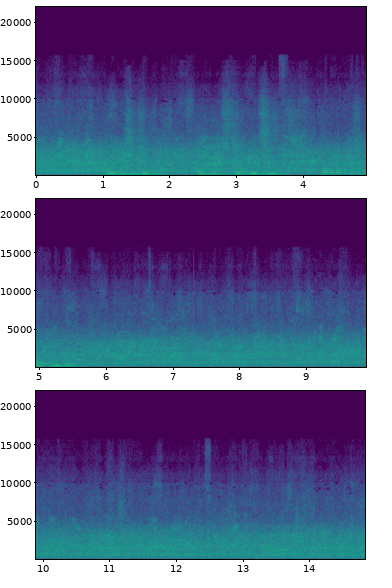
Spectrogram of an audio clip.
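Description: A large crowd chatters steadily in a big echoing hall.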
